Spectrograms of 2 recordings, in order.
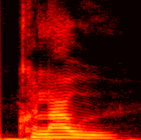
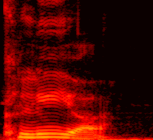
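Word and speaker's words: Kaluuya: Is it Kalawu? No, say it one more time. Kalawu. No, Kaluya.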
